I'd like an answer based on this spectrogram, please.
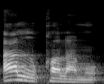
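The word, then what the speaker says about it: القلم: কলামুনের শুরুতে আলিফ লাম যোগ করলে আপনার আলিফ লামটা একদম স্পষ্টভাবে আলাদাভাবে উচ্চারিত হবে, আল কলামু, আল কলামু।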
